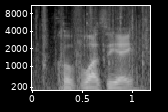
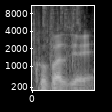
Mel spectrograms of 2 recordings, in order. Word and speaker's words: Courvoisier: Courvoisier.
